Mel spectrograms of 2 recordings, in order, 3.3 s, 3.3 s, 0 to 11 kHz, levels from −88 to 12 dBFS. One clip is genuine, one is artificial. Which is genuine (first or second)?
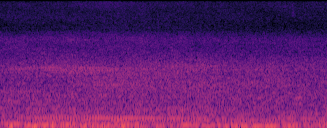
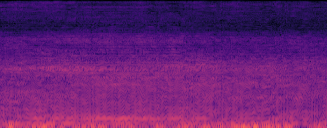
first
